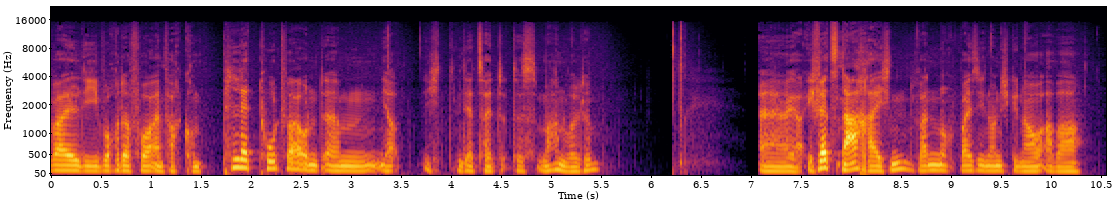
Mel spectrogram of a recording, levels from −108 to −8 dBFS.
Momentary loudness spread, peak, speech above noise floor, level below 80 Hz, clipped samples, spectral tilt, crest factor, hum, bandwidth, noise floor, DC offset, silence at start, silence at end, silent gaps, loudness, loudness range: 17 LU; -2 dBFS; 60 dB; -56 dBFS; under 0.1%; -7 dB/octave; 22 dB; none; 15 kHz; -83 dBFS; under 0.1%; 0 s; 0.3 s; 6.99-7.03 s; -24 LUFS; 9 LU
